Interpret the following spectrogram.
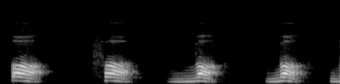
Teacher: ঠোটের মধ্যে এখানে বাতাসটা এসে জমাট বদ্ধ হয়ে পরে ধুম করে বের হয়ে যায়।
